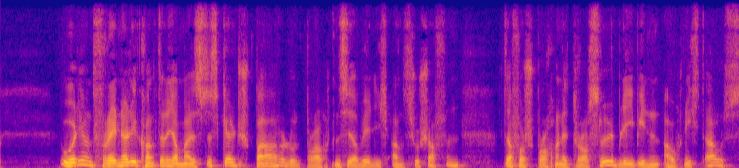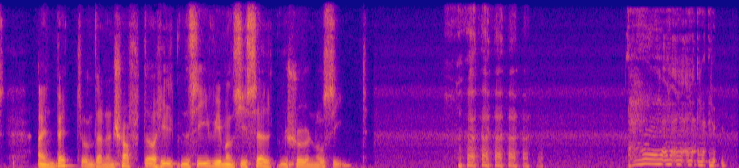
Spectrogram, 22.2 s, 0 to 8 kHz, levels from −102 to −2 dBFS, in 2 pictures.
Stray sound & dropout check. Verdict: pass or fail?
fail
